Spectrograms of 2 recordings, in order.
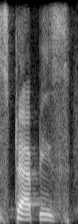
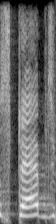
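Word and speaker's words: stapes: पहला पहले का लिखेंगे स्टेपीज इसको स्टेप्स भी बोला जाता है कभी-कभी ना इसको प्रोनाउंस करते हैं ना स्टेपीज या स्टेप्स भी बोलते हैं।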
